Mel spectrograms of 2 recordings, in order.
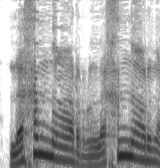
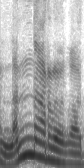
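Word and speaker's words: לַנַּעַר: 레한나르가 아니라 란나르가 되는 겁니다.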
